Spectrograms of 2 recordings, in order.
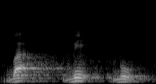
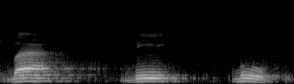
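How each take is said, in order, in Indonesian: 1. Vokalnya pendek dan terpotong. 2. Vokalnya diulur panjang. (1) "dibaca pendek" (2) "dieja, diayun"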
